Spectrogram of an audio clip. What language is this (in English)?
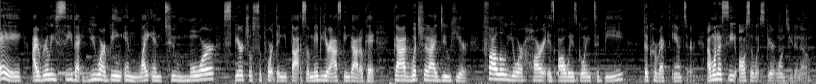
English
